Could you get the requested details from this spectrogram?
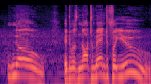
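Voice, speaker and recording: A man performs a put-on character voice that is fairly high in pitch. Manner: ominous.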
